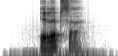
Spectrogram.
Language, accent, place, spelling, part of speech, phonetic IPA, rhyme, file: German, Germany, Berlin, Ellipse, noun, [ɛˈlɪpsə], -ɪpsə, De-Ellipse.ogg
- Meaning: 1. ellipse 2. ellipsis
